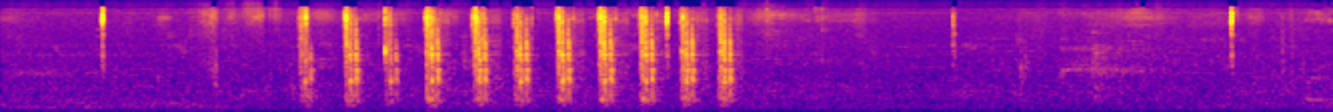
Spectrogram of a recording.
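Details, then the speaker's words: Jeep Grand Cherokee that cranks but won't start, with no fuel pump pressure. During the actuator test the fuel pump relay clicks about a dozen times, roughly five a second, but the test light stays off and there is no pump output. The TIPM is suspected. "So actuator test is on. You hear it clicking. But the test light isn't lighting, but you give it some time here."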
